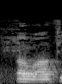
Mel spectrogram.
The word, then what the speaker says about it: OAuth: OAuth, yes.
